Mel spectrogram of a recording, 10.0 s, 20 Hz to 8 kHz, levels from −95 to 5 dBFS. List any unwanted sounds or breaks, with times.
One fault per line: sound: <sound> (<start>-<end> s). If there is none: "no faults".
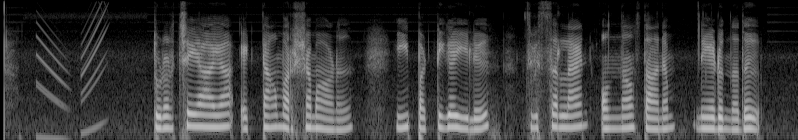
sound: chirp (0.4-1.4 s)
